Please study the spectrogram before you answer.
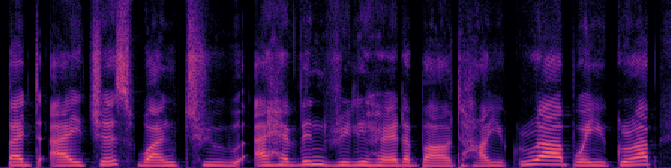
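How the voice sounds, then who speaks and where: A woman's voice: medium pitch, moderate pace, fairly bright tone, clean tone, no echo, studio quality. A woman with a South African accent hosting a casual, conversational podcast interview.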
